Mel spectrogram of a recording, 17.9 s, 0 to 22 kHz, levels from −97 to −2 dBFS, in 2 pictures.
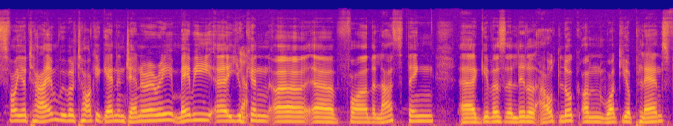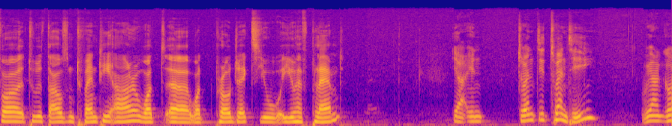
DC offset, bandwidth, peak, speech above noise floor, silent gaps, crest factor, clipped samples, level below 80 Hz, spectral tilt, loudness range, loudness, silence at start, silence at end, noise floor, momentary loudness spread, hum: under 0.1%; 17 kHz; -2 dBFS; 29 dB; none; 16 dB; under 0.1%; -42 dBFS; -5 dB/octave; 6 LU; -16 LUFS; 0 s; 0 s; -45 dBFS; 6 LU; none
